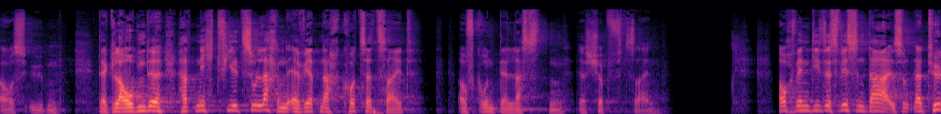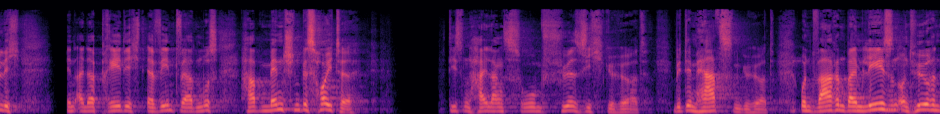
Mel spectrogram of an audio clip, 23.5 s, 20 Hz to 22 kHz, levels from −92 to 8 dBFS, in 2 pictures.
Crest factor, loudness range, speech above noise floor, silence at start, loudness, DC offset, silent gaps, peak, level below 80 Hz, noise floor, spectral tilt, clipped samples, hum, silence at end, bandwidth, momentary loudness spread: 20 dB; 10 LU; over 64 dB; 0 s; -26 LUFS; under 0.1%; none; -6 dBFS; -64 dBFS; under -90 dBFS; -3.5 dB/octave; under 0.1%; none; 0 s; 15.5 kHz; 16 LU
